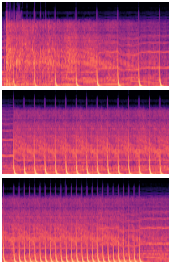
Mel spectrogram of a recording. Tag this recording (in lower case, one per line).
electronic music
music
dubstep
